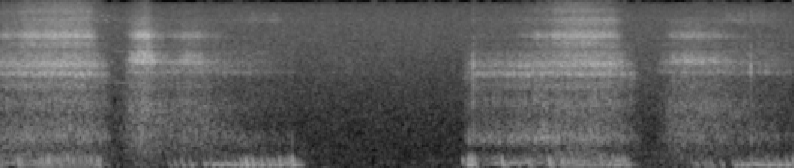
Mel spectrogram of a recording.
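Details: A sleeping English bulldog snores in two deep, rattling bursts, each with a hissy breath, separated by a quiet pause of about a second.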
